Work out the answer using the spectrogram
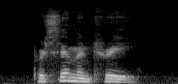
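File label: "persimmon tree", English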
